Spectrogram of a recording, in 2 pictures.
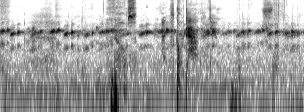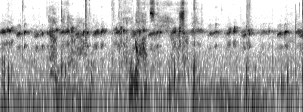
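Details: Many frogs outdoors on a walk back from a skate park, with crickets also heard, call in a continuous chorus of quick, trilling, high-pitched croaks blending into one buzz, with occasional footsteps and faint human sounds.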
